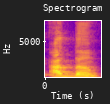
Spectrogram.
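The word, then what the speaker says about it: אדם: É assim que escreve Adam e se lê Adam. O alif ele é uma letra muda, tá?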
